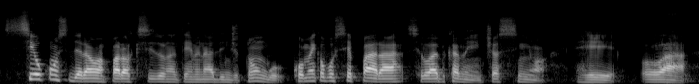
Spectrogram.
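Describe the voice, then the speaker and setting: A man's voice: medium pitch, expressive, fast talker, a little mellow. A Brazilian man teaching a Portuguese grammar lesson for exam prep, stretching key words and asking and answering his own questions.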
